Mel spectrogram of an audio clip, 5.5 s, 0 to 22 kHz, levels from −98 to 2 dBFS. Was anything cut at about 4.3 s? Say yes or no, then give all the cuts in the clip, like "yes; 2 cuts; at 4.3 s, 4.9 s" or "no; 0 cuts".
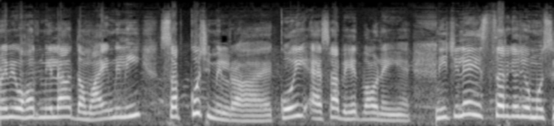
yes; 1 cut; at 4.3 s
